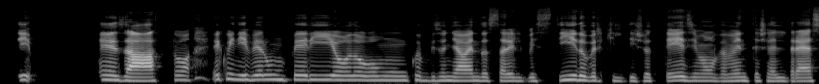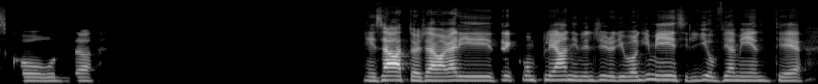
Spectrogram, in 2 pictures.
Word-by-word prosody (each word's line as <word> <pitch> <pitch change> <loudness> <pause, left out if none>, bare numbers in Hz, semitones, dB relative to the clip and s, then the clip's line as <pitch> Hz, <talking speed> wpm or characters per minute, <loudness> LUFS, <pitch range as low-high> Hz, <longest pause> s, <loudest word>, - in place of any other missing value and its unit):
e - - -4 0.6
esatto, 185 -1 +3 0.2
e 225 +1 -7
quindi 225 -4 -3
per 215 +1 -3
un 220 -2 -6
periodo 210 -2 -2
comunque 195 0 -8
bisognava 175 0 -2
indossare 170 -1 -4
il 160 -2 -10
vestito, 195 +5 -3
perché 175 -1 -9
il 155 - -15
diciottesimo 165 +2 -5
ovviamente 165 +1 -7
c'è 160 0 -9
il 155 0 -9
dress 155 +1 0
code. 165 -2 -8 2.9
Esatto, 195 +1 +8
cioè 180 0 +5
magari 185 0 +4
3 200 -2 +1
compleanni 200 0 +1
nel 190 0 -5
giro 190 0 -3
di 185 0 -5
pochi 190 +4 -3
mesi, 205 -5 +2
lì 180 +4 -6
ovviamente, 180 -2 -1
185 Hz, 115 wpm, -23 LUFS, 170-200 Hz, 2.9 s, Esatto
